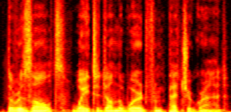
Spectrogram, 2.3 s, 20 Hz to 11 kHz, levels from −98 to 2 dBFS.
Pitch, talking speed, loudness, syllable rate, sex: 95 Hz, 205 wpm, -17 LUFS, 5.7 syllables/s, male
